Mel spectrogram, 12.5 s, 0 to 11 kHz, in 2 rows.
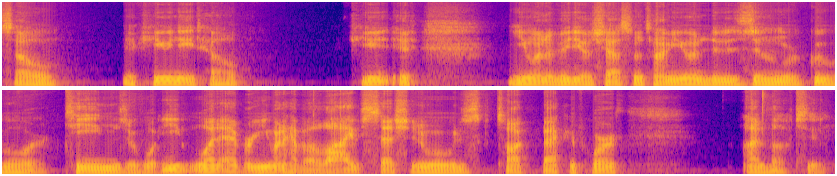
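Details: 43-year-old man with multiple system atrophy, 2 years 3 months into the disease, bladder problems preceding other symptoms, reports worsening slurring, delayed word onset, hesitancy and voice tremor; dysarthria (slurred speech) in multiple system atrophy.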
